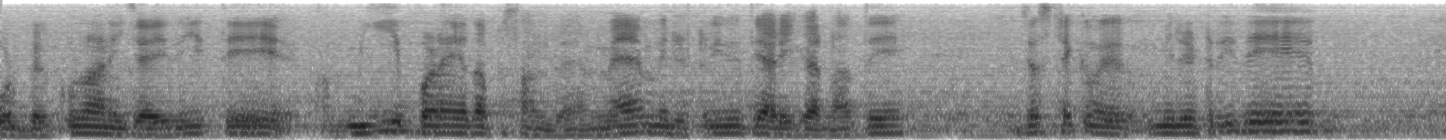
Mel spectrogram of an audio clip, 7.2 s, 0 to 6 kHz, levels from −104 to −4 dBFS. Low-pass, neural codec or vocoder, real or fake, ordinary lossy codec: 5.4 kHz; vocoder, 24 kHz, 100 mel bands, Vocos; fake; none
